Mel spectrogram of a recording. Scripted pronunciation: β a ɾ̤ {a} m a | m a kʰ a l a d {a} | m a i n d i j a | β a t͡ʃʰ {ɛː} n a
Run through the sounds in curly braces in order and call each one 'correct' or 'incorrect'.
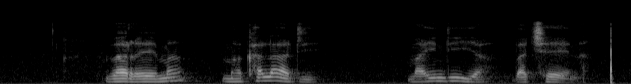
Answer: incorrect, incorrect, correct

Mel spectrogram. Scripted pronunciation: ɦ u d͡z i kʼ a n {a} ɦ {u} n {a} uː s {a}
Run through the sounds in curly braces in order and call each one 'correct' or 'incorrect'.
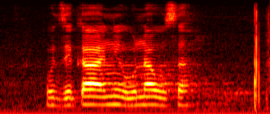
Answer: incorrect, correct, correct, correct

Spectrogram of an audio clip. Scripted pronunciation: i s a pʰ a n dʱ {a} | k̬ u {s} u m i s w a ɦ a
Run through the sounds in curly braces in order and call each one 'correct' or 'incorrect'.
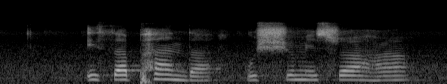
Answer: correct, incorrect

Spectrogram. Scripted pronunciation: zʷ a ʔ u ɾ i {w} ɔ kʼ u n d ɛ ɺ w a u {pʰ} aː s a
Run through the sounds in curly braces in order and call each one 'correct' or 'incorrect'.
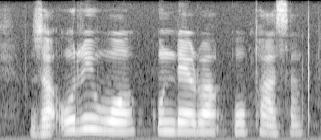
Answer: correct, correct

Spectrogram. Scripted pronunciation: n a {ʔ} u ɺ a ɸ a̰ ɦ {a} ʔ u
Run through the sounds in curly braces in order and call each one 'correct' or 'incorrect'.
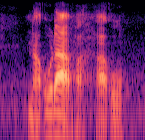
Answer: correct, correct

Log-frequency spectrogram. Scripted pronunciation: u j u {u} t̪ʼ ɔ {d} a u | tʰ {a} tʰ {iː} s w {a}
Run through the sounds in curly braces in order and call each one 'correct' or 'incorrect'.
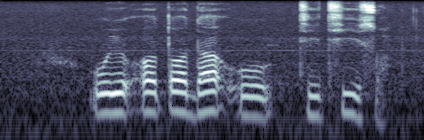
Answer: incorrect, correct, incorrect, correct, correct

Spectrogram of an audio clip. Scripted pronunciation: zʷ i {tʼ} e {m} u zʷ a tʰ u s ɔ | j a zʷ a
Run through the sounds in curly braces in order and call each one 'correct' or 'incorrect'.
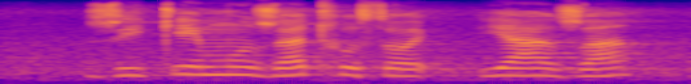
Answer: incorrect, correct

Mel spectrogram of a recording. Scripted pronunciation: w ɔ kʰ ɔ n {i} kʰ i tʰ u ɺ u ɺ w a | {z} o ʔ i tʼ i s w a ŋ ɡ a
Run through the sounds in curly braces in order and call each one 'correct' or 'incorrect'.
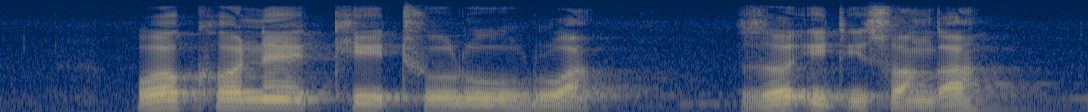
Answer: incorrect, correct

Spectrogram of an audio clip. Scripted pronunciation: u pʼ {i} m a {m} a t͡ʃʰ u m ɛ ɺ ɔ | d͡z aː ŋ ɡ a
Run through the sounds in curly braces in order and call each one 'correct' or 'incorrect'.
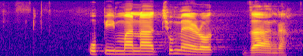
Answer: correct, incorrect

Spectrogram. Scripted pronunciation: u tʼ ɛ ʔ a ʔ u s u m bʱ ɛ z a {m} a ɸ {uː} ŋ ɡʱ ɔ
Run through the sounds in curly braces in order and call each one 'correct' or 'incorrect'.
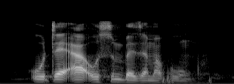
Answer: correct, correct

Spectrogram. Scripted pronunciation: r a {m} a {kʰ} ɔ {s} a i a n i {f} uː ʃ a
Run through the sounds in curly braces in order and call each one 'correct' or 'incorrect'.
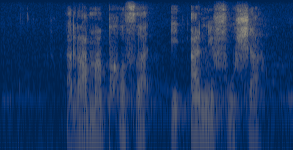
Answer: correct, incorrect, correct, correct

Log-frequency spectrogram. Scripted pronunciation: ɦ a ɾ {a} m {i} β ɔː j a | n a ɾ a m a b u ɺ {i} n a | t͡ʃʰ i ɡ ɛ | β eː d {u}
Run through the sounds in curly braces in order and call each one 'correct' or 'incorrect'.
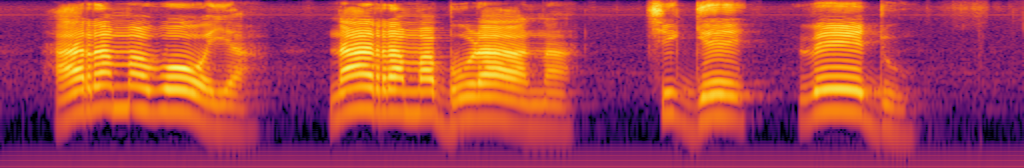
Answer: correct, incorrect, incorrect, correct

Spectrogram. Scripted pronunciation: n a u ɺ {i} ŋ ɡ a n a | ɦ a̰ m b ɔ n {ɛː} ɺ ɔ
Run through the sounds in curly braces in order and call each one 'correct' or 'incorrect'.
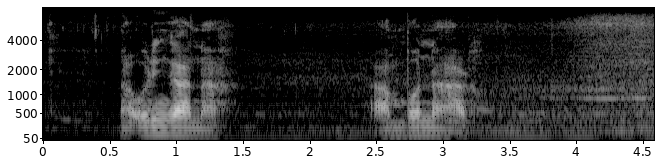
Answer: correct, incorrect

